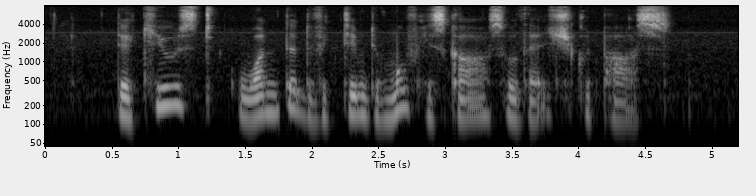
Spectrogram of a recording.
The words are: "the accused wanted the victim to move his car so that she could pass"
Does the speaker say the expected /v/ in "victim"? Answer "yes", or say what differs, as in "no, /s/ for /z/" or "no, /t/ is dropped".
yes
